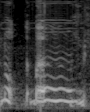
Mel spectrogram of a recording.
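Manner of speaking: laughing high as she says it. Real, not acted. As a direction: giggle through the words. Jokes about dreading the chili burn.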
